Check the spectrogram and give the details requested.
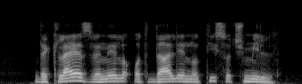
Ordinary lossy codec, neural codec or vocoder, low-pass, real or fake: MP3, 48 kbps; none; 7.2 kHz; real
